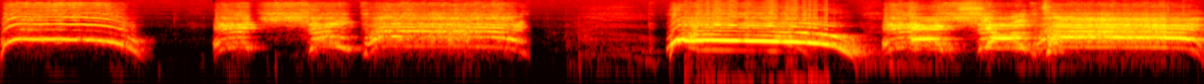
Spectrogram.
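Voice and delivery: shrill, very high rattling yell with a long woo. Imitating a voice from a clip: imitating a rattling scream. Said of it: "I'm gonna have to scream".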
